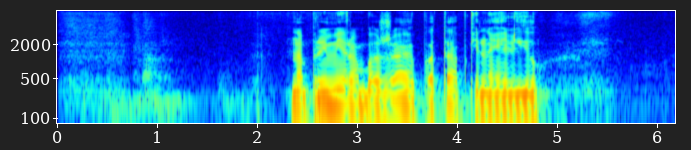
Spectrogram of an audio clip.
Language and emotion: Russian, neutral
